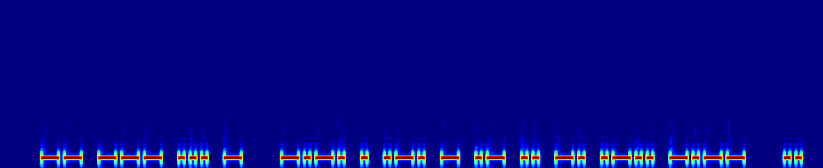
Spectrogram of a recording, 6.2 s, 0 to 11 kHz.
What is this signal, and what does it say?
Morse code, heard as a keyed tone, about 28 wpm, 700 Hz. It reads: MOST CERTAINLY I
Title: Sentences from Top 1000 Words - Review Part 1 - 28wpm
